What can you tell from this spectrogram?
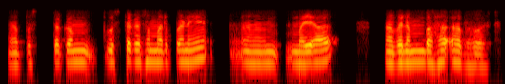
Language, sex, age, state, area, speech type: Sanskrit, male, 18-30, Haryana, urban, conversation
